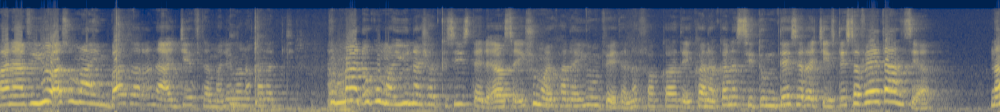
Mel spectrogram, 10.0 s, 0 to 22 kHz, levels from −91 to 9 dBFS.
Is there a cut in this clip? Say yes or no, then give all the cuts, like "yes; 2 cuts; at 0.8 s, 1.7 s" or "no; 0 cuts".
yes; 1 cut; at 3.3 s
